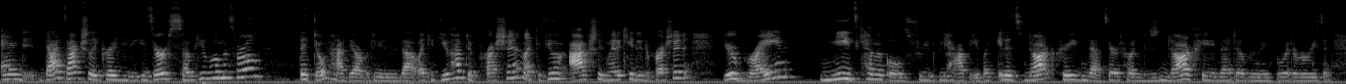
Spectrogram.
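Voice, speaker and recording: A woman talks in an animated tone at a very fast pace, with audible room echo. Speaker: vlogger. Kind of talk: casual chat.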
